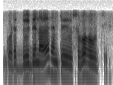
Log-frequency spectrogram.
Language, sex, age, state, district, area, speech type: Odia, male, 30-45, Odisha, Malkangiri, urban, conversation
